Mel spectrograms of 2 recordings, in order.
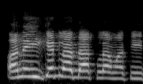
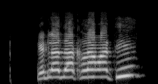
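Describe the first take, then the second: First: Said in the usual way. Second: "કેટલા દાખલામાંથી" asked louder and higher with a rise; stress on દાખલામાંથી. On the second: Shown as a demonstration. Teacher quizzing the class on how many sums, loud rising question. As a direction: punch "દાખલામાંથી" as a quiz question. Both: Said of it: "teacher quizzing class".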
